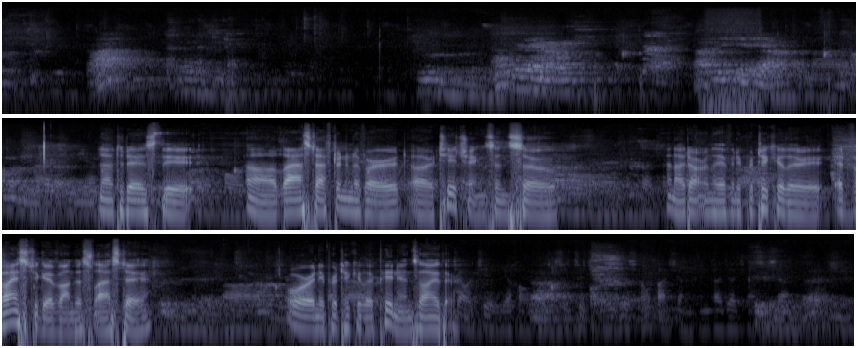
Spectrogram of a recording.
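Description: A man speaks calmly and steadily into a microphone.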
